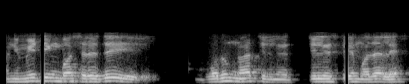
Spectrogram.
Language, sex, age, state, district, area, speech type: Nepali, male, 18-30, West Bengal, Kalimpong, rural, conversation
